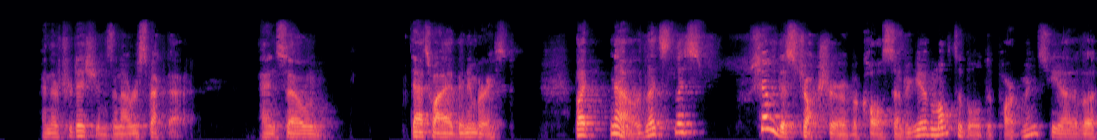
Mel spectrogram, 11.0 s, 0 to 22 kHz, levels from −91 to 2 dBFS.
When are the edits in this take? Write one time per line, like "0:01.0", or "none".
none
